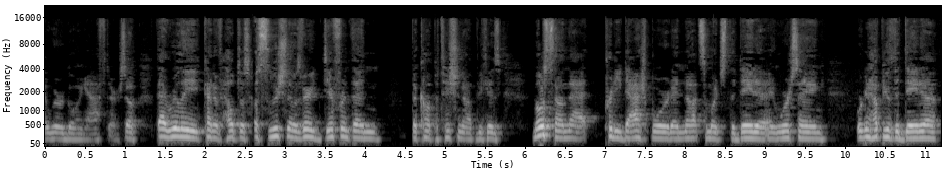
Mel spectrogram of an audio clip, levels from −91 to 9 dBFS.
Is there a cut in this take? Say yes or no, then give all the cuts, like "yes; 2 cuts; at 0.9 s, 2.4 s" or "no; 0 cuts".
yes; 3 cuts; at 2.6 s, 5.4 s, 6.4 s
